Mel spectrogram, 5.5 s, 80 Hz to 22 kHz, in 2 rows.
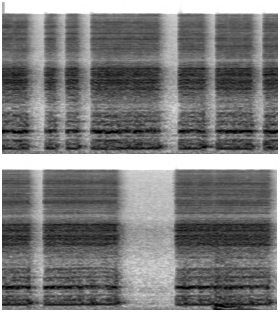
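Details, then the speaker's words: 8-ons 12V contact-breaker (platina) inverter with 20 µF capacitors, switched from 500 W to 1000 W setting: bursts of steady, harsh mid-pitched buzz starting and stopping cleanly, heavier sound at 1000 W; normal buzz under heavier load. "Beda suaranya ya. Kalau di 500 dia berat, di 1000 dia suaranya juga lebih berat ya."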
